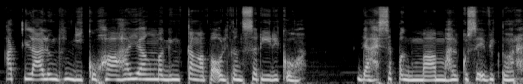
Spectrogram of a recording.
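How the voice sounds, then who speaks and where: A woman's voice: medium pitch, little pitch movement, fast, a little mellow, no echo, faint music behind, close to an everyday voice. A woman voicing a hurt, proud betrayed wife in an audio drama, scolding with scornful questions. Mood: hurt, reproachful. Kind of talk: Tagalog audio drama acting.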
